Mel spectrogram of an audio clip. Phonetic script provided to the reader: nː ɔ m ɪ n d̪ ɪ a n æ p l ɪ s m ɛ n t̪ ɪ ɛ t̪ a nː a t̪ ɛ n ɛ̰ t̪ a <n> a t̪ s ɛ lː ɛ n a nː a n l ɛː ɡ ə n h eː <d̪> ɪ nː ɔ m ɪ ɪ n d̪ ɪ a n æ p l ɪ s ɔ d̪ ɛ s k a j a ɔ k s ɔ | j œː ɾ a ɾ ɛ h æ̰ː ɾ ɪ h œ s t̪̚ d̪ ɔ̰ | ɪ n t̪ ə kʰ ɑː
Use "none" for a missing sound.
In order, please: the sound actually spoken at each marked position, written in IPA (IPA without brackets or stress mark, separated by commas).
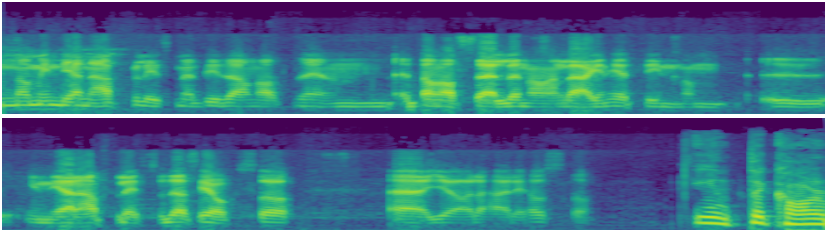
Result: nː, t̪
